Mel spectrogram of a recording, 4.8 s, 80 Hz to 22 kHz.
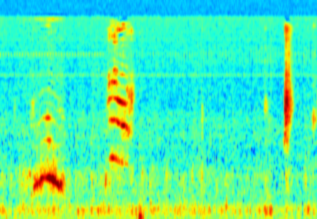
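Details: Bedtime with a litter of six foster kittens born August 29th; a soft falling mew near the start, then a brighter harmonic mew just before two seconds, light rustling and a quiet steady hum beneath.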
